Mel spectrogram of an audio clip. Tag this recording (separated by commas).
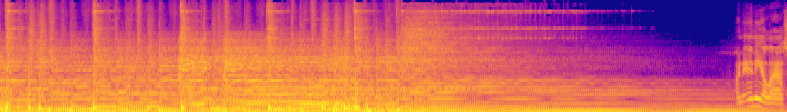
Music, Speech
